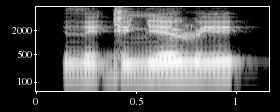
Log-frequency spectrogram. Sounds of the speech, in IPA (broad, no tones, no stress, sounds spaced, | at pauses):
ð ɪ ɡ ɪ lʲ ɛ ɭ ɪ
